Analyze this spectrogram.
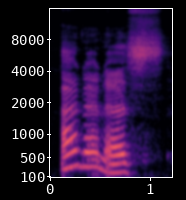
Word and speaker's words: ananas: Ananas. Dans le mot citron, la lettre N, on ne la prononce pas. Mais dans le mot ananas, bien sûr, on la prononce à 2 reprises. Na et na.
